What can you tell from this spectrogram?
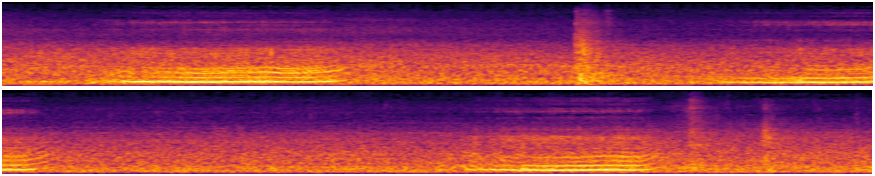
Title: Baby Girl Snoring Loud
